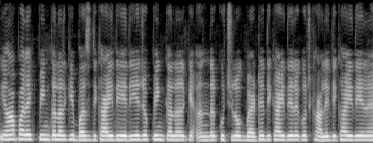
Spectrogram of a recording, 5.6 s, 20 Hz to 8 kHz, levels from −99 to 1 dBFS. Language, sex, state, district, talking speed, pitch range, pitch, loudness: Hindi, female, Uttar Pradesh, Etah, 310 wpm, 220-235 Hz, 225 Hz, -13 LUFS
